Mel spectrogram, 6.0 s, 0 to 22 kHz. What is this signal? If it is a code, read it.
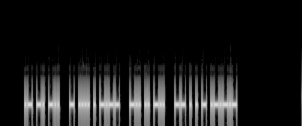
Morse code, heard as a keyed tone, about 40 wpm, 700 Hz. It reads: AND THEY DID MEET.
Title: Sentences from Top 1100 Words 40wpm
